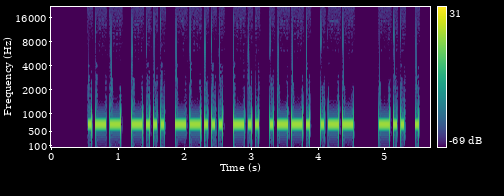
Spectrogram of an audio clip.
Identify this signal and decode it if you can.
Morse code, heard as a keyed tone, about 22 wpm, 700 Hz. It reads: WB7DPW DE
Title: USA Callsign DE Callsign - 6 Characters - 22wpm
